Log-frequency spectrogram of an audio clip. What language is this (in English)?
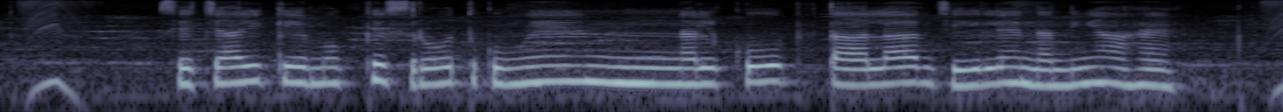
Hindi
